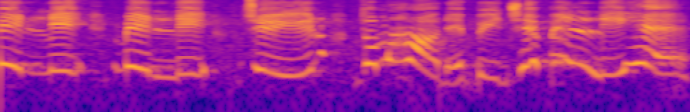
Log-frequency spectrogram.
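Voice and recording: In a cartoonish character voice, a woman speaks very slowly at an extremely high pitch with very wide pitch swings.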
